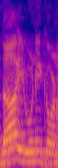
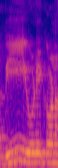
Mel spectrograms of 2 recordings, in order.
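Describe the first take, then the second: First: ദ short before unicorn; short "tha". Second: ദി with an ee before unicorn; wrong "thee" form. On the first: Teacher recalls the correct form, ദ short before unicorn. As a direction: say ദ with an open vowel, not "thee". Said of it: "എന്നാണ് പറഞ്ഞത്". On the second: Teacher contrasts the rejected form, ദി as "thee" before unicorn. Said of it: "എന്നല്ല പറഞ്ഞത്". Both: Shown as a demonstration.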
